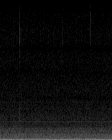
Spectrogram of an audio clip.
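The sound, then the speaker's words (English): A truck drives right past, its deep engine drone steady and loud throughout the short stretch, with no one speaking. “And another truck just drove right past me.”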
